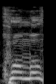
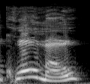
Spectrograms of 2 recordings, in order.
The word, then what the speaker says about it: Cuomo: isn't it hell no Cuomo oh what an unfortunate last name that it rhymes with hell no oh this is awkward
